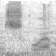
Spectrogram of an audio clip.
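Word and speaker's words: Sequim: And our second location in the state of Washington is over in Squim on the peninsula located at 87 Dri Road in Squim, Washington, right off the 101 freeway.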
